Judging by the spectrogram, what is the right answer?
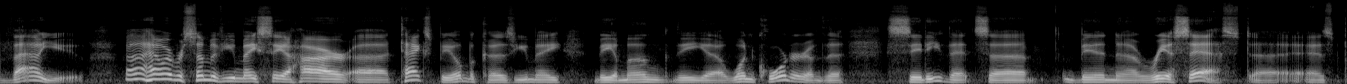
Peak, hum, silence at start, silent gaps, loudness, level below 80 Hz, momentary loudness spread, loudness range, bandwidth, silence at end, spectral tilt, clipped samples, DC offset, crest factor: -6 dBFS; none; 0 s; none; -23 LUFS; -58 dBFS; 11 LU; 4 LU; 17.5 kHz; 0.15 s; -5.5 dB/octave; under 0.1%; under 0.1%; 18 dB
